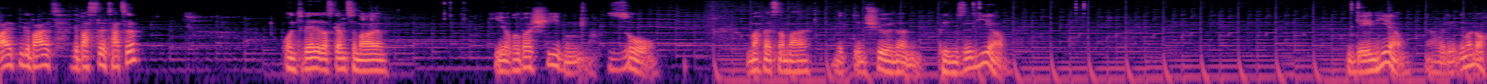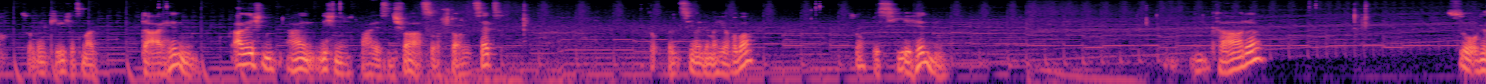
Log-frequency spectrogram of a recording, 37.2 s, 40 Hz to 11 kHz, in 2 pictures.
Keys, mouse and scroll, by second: 2.4 ctrl+scroll, 2.6 ctrl+scroll down 1, 3.9 space, 5.5 click, 5.9 space, 6.9-7.2 ctrl+scroll up 2, 12.1 click, 13.4 click, 16.9 click, 20.5 click, 22.7 click, 24.3 ctrl+z, 28.7 click, 34.9 shift+click.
